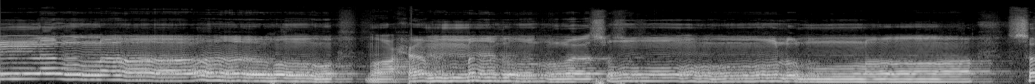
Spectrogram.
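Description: A man's solo voice chanting an Islamic devotional melody through a microphone, in long drawn-out notes that waver and glide; he breaks off for breath about three and a half seconds in and again at the end.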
